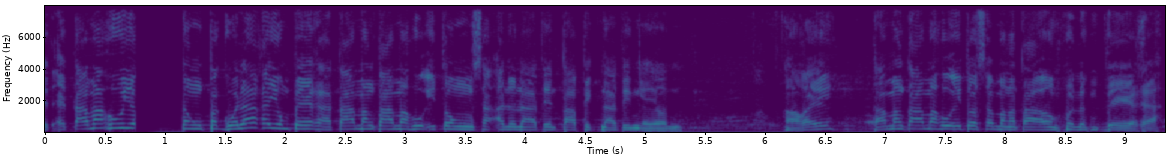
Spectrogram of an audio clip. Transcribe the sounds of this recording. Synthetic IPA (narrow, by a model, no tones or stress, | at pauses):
ɛt̪aːmɐɦʊjo | nɐŋpɐɡwɐlaːkɐjʊŋpɛːɾɐt̪aːmɐŋt̪aːmɐɦʊʔɪt̪o̞ŋsɐʔɐno̞naːt̪ɪnt̪aːpɪk̚naːt̪ɪnŋɐjo̞n | ʔo̞ːkɛj | t̪aːmɐŋt̪aːmɐɦʊʔɪt̪o̞sɐmɐŋat̪aːʔo̞ŋwɐlɐŋpɛːɾɐ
